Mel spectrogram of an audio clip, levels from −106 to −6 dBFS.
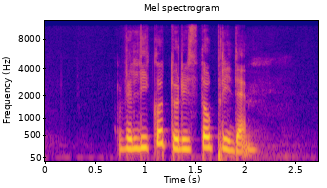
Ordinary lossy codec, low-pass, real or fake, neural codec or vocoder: none; 10.8 kHz; fake; codec, 44.1 kHz, 7.8 kbps, Pupu-Codec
